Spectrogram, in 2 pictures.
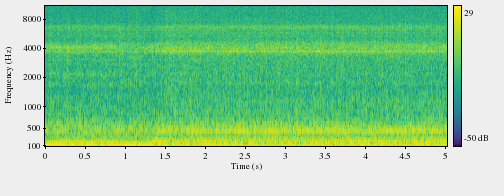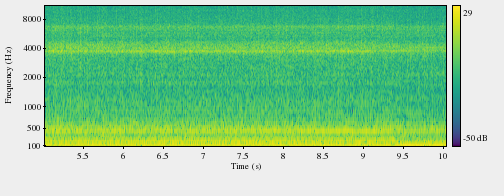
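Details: Buick Grand National with new engine, third and final 10-minute cam break-in run: steady, even fast idle with a smooth low rumble, no misses, knocks or ticks; normal fast idle.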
